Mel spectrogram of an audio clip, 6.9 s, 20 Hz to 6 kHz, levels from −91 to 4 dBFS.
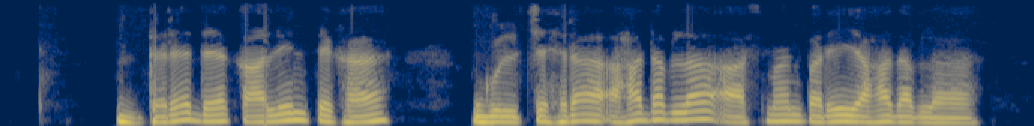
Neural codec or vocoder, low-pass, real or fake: none; 5.4 kHz; real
